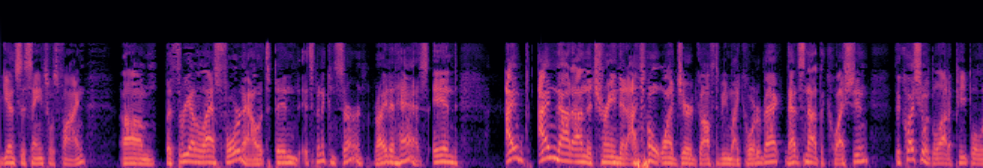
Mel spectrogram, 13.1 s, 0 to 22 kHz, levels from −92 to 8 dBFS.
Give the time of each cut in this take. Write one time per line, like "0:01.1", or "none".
none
